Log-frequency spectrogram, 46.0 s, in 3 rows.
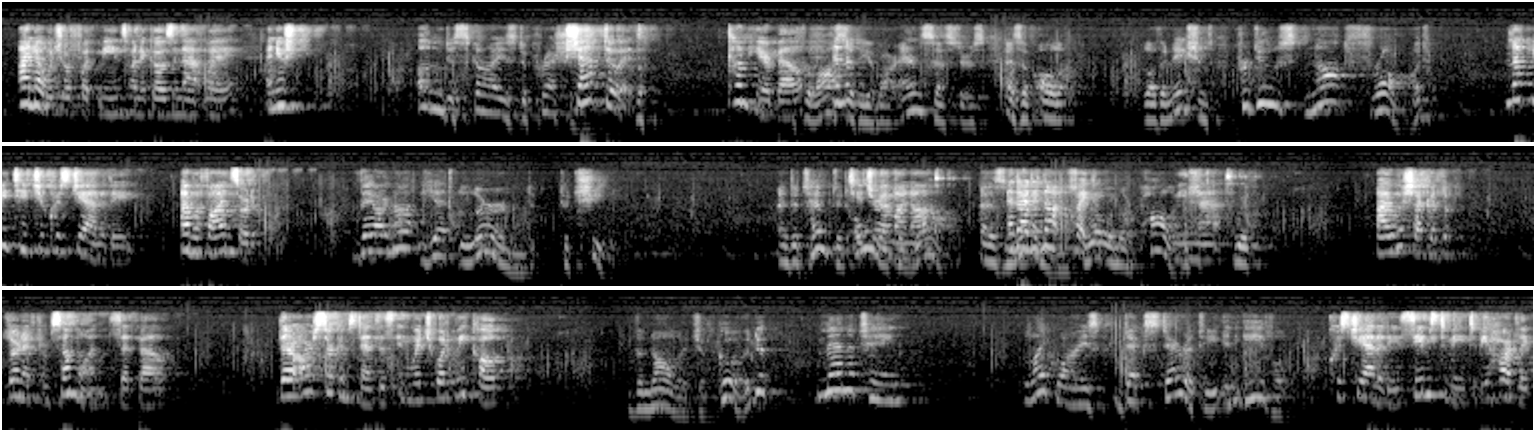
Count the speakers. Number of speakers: two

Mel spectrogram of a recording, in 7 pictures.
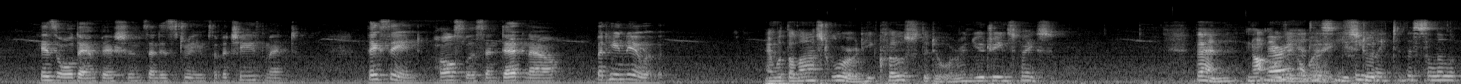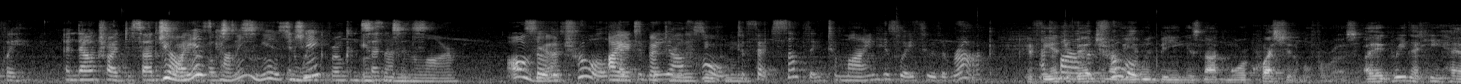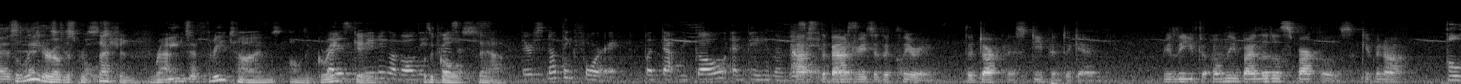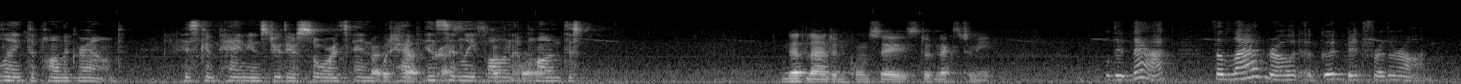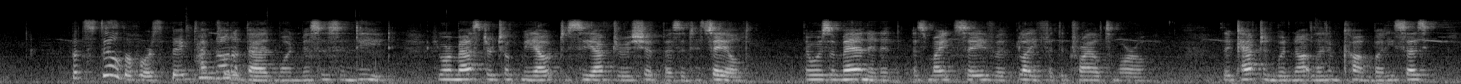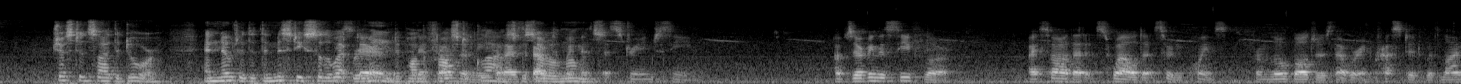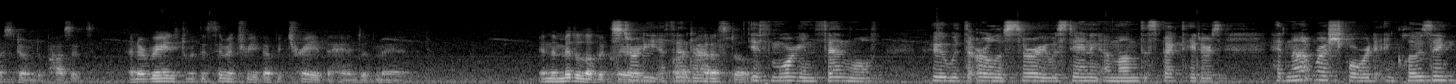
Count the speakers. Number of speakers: ten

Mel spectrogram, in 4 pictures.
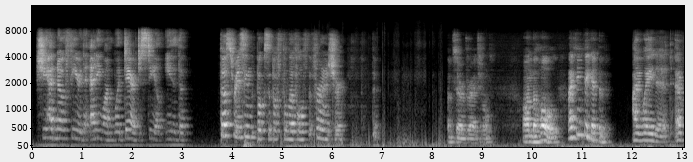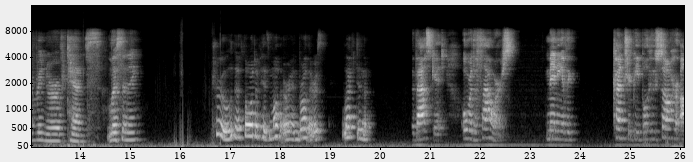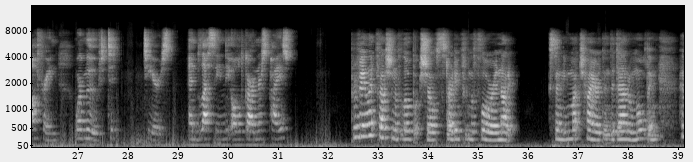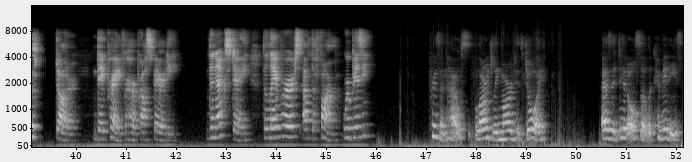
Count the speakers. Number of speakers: five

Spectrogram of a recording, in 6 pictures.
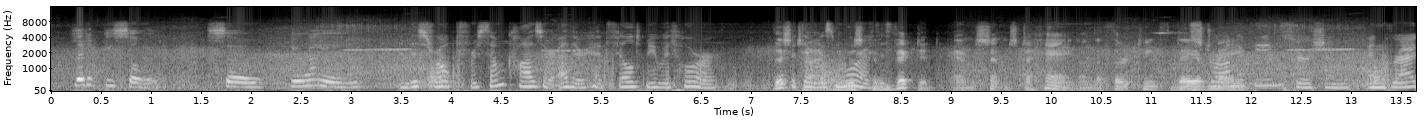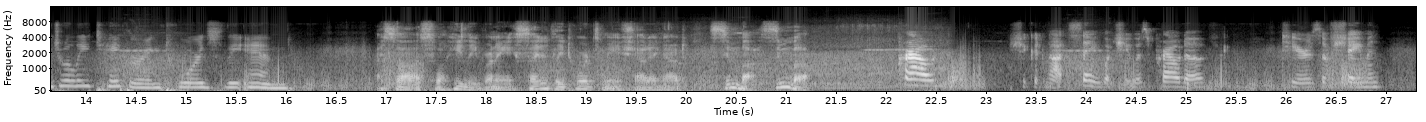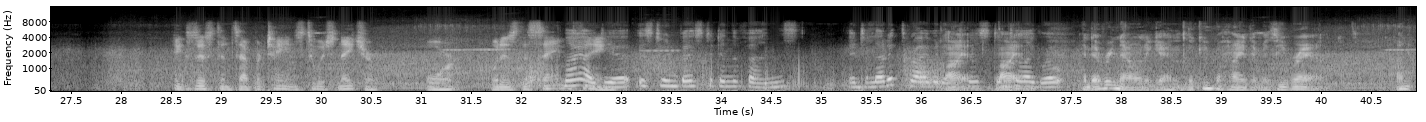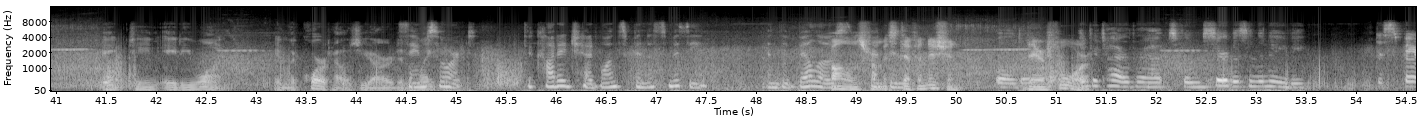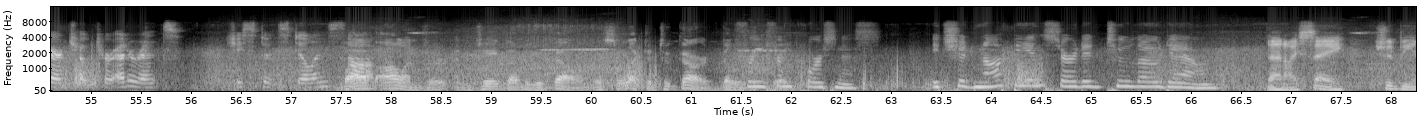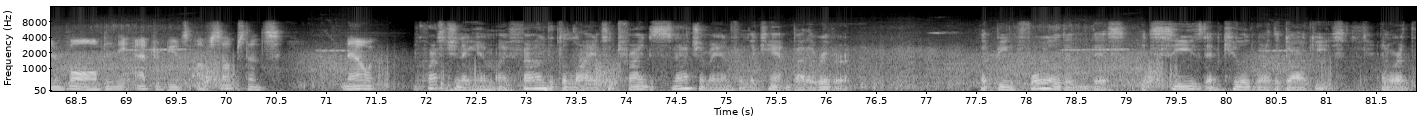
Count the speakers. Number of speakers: seven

